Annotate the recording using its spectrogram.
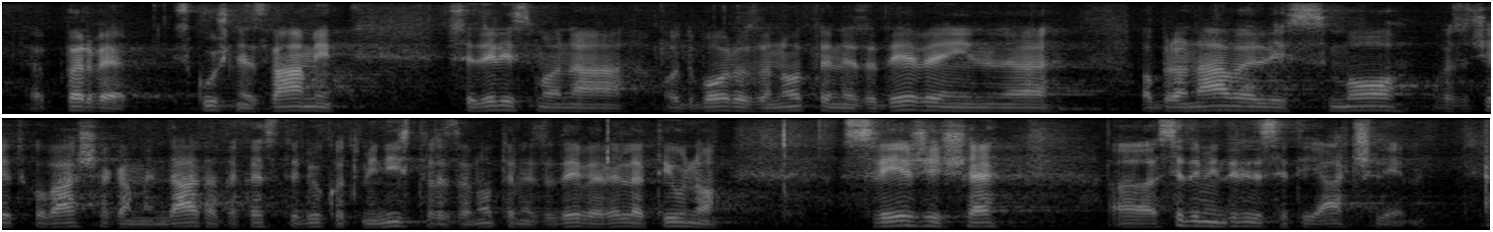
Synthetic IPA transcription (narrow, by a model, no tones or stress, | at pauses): pəɾʋɛiskuːʃɲɛzʋaːmisɛd̪eːlismɔnaɔd̪bɔːɾuzanoːt̪ɾanɛzad̪eːʋɛin | ɔbɾawnaːʋalismɔʋəzat͡ʃeːt̪kuʋaːʃɛɡamand̪aːt̪at̪akət̪st̪ɛbiwkɔt̪miniːst̪ɾzanoːt̪ɾanʲɛzad̪eːʋɛɾɛlat̪iwnɔ | sʋeːʒiʃɛ | seːd̪əmint̪ɾid̪ɛsɛt̪iat͡ʃlḛːn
